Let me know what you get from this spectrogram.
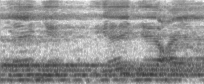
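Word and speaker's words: يجعل: Maka kita baca alam yaj'al, jangan yaj.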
